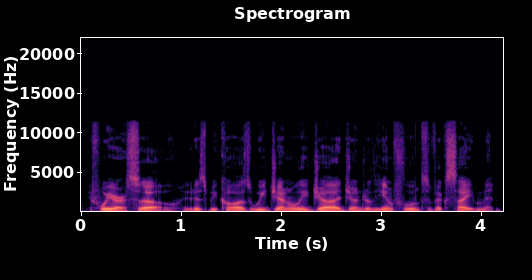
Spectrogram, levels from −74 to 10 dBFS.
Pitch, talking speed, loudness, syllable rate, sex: 95 Hz, 215 wpm, -17 LUFS, 6.9 syllables/s, male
